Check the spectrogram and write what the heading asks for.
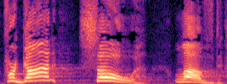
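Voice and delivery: "so" drawn out slowly and loud; stress on so. Shown as a demonstration. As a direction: linger on "so". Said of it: "Not God loved. He so loved".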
